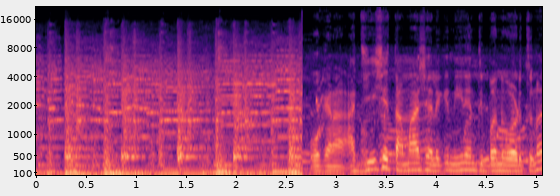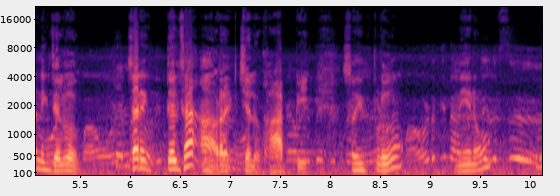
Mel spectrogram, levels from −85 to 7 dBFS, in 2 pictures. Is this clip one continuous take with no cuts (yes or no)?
yes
